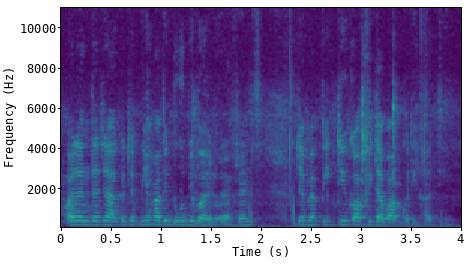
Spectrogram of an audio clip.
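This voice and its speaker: A woman's voice: mid-range voice, little pitch movement, racing, a little mellow, poor audio. A woman records a casual family vlog on her phone in her kitchen at home. She chats easily with her viewers, calls them friends, and coos at a small child. Background noise runs through the phone recording. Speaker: family vlogger. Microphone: phone camera.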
